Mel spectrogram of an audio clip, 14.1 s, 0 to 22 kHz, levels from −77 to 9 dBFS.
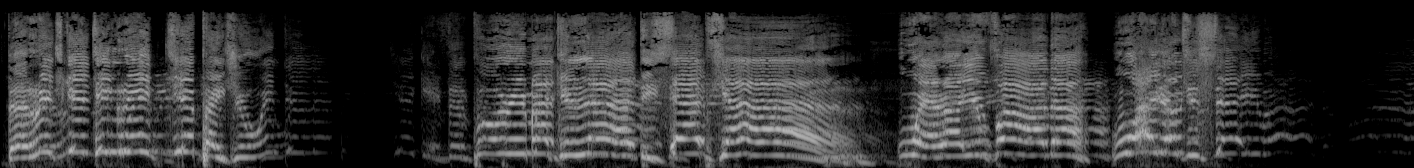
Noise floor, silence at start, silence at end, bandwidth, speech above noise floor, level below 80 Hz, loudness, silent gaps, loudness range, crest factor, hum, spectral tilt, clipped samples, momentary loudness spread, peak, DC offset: -60 dBFS; 0.1 s; 1.35 s; 16.5 kHz; 39 dB; -60 dBFS; -18 LUFS; 3.50-3.63 s; 7 LU; 16 dB; none; -0.5 dB/octave; under 0.1%; 15 LU; -6 dBFS; under 0.1%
